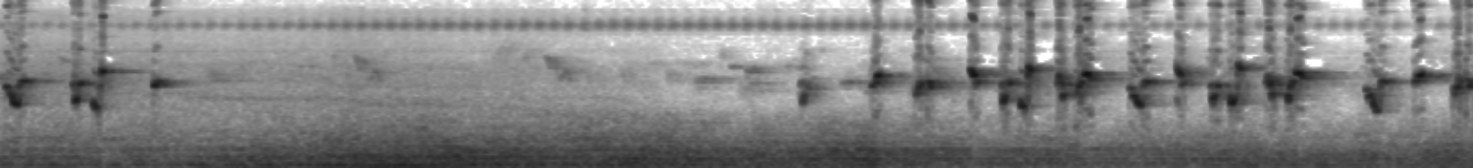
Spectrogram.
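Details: Yellow-vented bulbul singing at dawn, giving quick bursts of bubbly, liquid chirps, a pause, then a longer rapid run, with a low rumble in the background and a faint high steady whine.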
